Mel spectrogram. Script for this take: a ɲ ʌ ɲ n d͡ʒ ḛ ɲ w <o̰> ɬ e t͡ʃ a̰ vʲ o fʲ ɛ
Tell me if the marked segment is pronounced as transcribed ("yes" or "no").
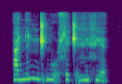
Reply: yes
